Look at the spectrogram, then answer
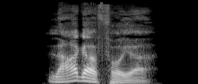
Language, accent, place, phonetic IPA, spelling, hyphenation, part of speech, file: German, Germany, Berlin, [ˈlaːɡɐˌfɔɪ̯ɐ], Lagerfeuer, La‧ger‧feu‧er, noun, De-Lagerfeuer.ogg
- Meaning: campfire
